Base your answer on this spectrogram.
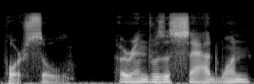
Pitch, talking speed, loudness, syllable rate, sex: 100 Hz, 190 wpm, -15 LUFS, 4.3 syllables/s, male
